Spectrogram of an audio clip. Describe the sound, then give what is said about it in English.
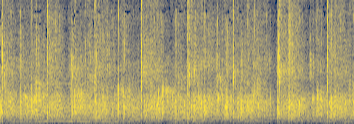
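An audience in a church sanctuary claps in praise to the Lord, a dense wash of many hands clapping at once with crisp overlapping claps and no clear rhythm, holding at an even, fairly loud level throughout. “Can we give him a hand clap of praise here tonight?”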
